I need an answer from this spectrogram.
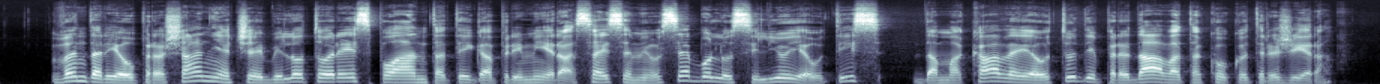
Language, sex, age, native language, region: Slovenian, male, 30-49, Slovenian, Savinja region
